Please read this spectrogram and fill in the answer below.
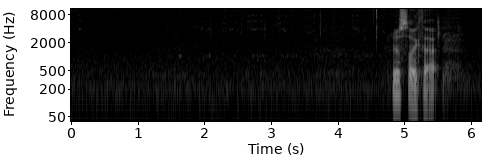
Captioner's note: thread whirling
